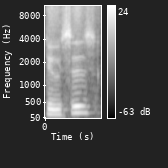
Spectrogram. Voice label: "deuces", dealer's speech; PowerPOKER Demo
